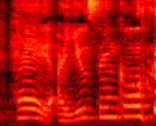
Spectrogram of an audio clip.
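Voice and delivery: stretched-out flirty greeting, lightly hammed up; flirty come-on. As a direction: imitate a playful pickup line, slowly. Retold flirting with the bartender.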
